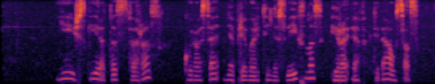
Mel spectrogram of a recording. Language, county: Lithuanian, Klaipėda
